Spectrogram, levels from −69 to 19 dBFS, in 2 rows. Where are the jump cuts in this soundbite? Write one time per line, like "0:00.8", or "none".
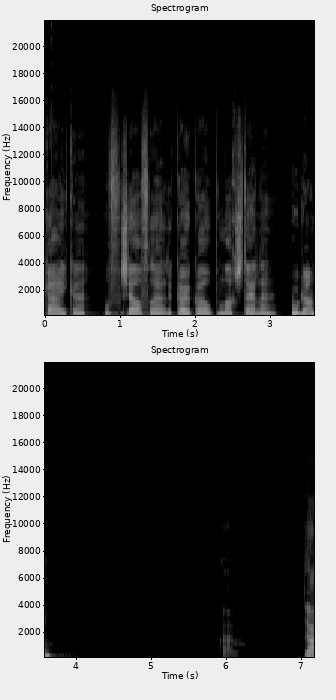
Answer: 0:01.0
0:03.1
